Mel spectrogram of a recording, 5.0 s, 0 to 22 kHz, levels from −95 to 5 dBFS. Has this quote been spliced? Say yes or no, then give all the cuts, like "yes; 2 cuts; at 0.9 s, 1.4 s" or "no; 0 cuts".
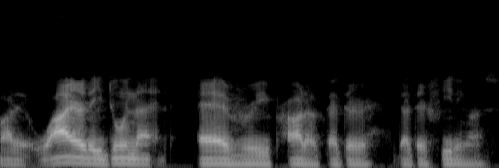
no; 0 cuts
